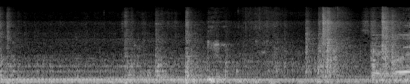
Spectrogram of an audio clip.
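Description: Microwave oven running with a steady low hum while a bag of microwave popcorn heats inside, with a few scattered pops of kernels bursting.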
